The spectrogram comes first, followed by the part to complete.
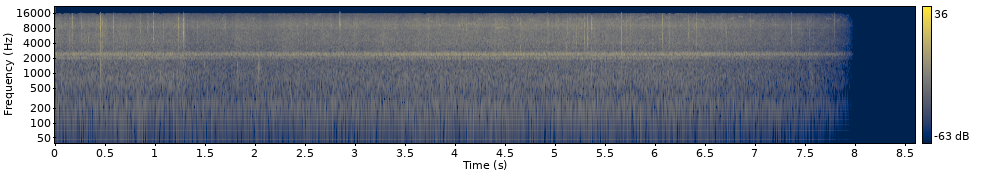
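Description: Wood campfire crackling, with scattered sharp pops, over a steady high-pitched drone; the sound fades out near the end.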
